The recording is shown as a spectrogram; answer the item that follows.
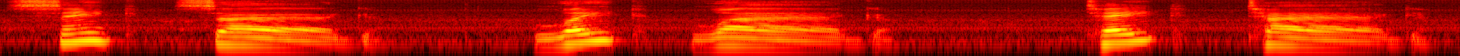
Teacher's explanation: when the G is at the end of the word the vowel which precedes it will be longer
